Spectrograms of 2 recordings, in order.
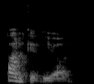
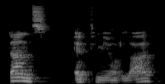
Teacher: the T here doesn't change because we don't have the vowel softening it · Shown in: second take · No, we have the M there.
